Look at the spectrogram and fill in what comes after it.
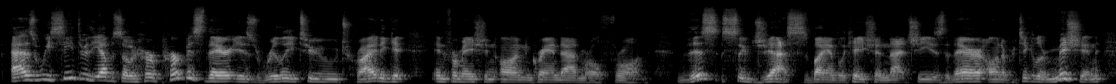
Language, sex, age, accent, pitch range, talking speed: English, male, 30-49, American, 105-140 Hz, 165 wpm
